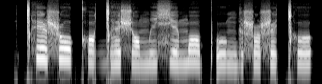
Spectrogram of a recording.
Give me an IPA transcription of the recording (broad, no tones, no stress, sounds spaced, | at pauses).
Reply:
ǀʰ e ʂ o kʰ ɔ ɡ͡ǀ ɛ ʃ ɔ m i ɕ e m ɔ pʼ u ŋ ɡ ɪ ʂ ɔ ʂ ɪ ǀʰ ʊ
